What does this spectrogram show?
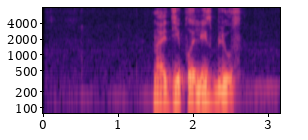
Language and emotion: Russian, neutral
